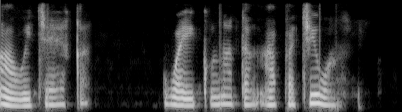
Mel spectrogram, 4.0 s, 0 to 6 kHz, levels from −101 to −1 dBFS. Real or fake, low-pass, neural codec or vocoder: fake; 5.4 kHz; codec, 24 kHz, 3.1 kbps, DualCodec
